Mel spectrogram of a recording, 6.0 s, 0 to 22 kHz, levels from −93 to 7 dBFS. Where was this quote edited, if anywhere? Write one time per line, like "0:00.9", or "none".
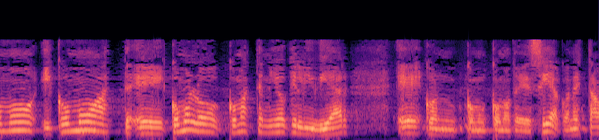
0:04.2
